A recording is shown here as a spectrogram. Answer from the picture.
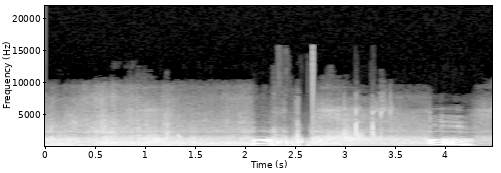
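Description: Heavy shorebreak surf washing up the sand, with wind buffeting the action-camera microphone: a loud, steady rush of noise.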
